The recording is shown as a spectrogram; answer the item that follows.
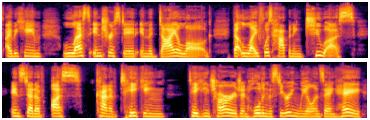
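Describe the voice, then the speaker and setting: A woman's voice: medium pitch, fairly even intonation, moderate pace, a bit bright, dry recording, studio quality. A woman hosting a podcast, speaking in an earnest, reflective monologue with a casual conversational flow. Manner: earnest, conversational, with frequent "like" and "you know". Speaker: podcast host.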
